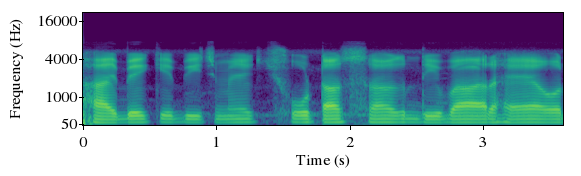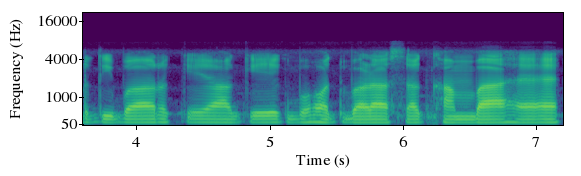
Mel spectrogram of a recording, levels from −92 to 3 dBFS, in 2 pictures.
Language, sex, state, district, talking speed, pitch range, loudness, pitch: Hindi, male, Jharkhand, Deoghar, 160 wpm, 110-115 Hz, -20 LUFS, 115 Hz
